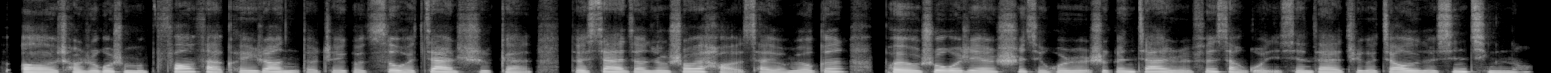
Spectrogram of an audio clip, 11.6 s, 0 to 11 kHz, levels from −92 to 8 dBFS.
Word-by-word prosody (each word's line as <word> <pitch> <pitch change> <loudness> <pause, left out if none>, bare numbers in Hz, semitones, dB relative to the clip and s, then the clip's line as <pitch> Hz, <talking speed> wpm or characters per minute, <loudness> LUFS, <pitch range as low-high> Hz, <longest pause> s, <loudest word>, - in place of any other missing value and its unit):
呃， 200 -1 +5
尝 200 0 -1
试 225 - +1
过 230 +1 +2
什 230 -3 -2
么 195 0 0
方 250 0 +4
法 230 -5 +1
可 215 +1 -4
以 205 - +2
让 230 +2 +4
你 200 - -3
的 195 0 -7
这 200 +1 -6
个 200 0 -6
自 220 +5 -4
我 210 -4 +2
价 235 +3 +4
值 210 -2 -6
感 195 +1 -4 0.3
的 200 -1 0
下 230 +3 +3
降 220 -1 -1
就 210 0 0
稍 235 +3 +1
微 240 - +5
好 240 - -2
一 - - -7
下？ 205 - -4
就 200 - -1
有 190 - -5
没 195 +1 -2
有 205 - 0
跟 235 +4 -2 0.3
朋 205 - +4
友 205 0 +5
说 240 +3 +2
过 235 -1 +4
这 225 - -3
件 220 0 +1
事 240 +1 -3
情， 210 -4 -7
或 215 +2 -1
者 205 0 -1
是 215 - -4
跟 225 +2 0
家 240 +1 +2
里 220 - +1
人 195 0 -4
分 235 +3 -1
享 225 -4 -2
过 205 0 -4
你 - - -9
现 205 -1 -2
在 200 -1 +1
这 205 +1 -5
个 200 -1 -2
焦 215 +3 +3
虑 230 - +3
的 200 -1 -3
心 225 +3 -1
情 205 -5 -4
呢？ 195 +4 -9
210 Hz, 325 characters per minute, -20 LUFS, 200-230 Hz, 0.3 s, 呃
